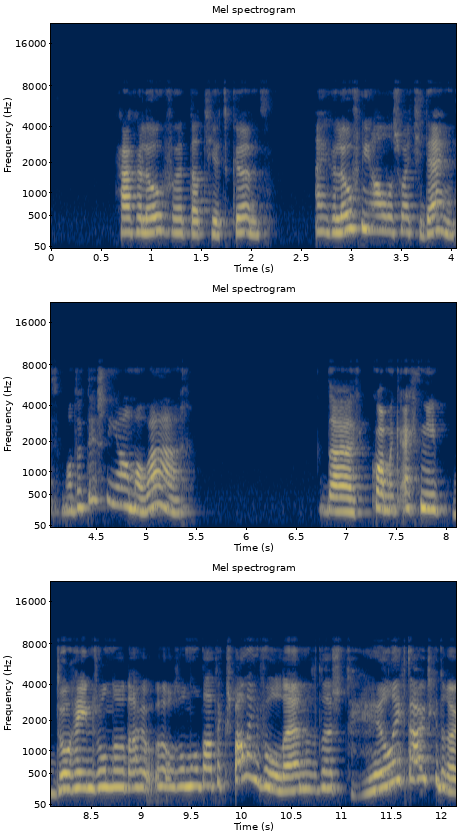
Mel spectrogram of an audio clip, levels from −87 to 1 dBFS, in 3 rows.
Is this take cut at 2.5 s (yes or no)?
no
